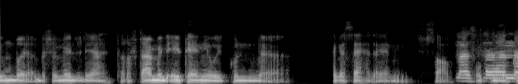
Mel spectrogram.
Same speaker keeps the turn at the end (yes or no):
no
